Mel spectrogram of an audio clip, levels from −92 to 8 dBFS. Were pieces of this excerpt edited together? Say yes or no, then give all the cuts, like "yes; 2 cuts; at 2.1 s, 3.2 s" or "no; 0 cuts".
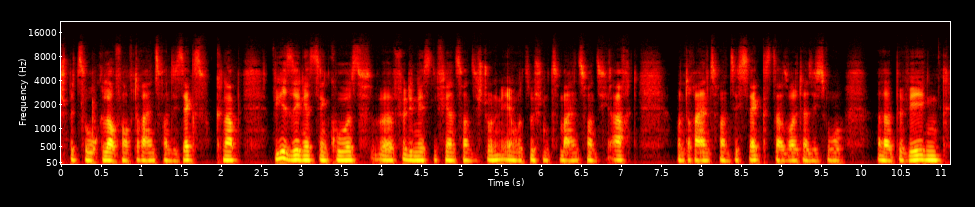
no; 0 cuts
